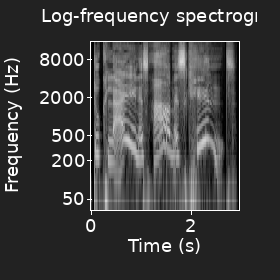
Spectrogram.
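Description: Man putting on a high-pitched, doting old woman. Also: very animated, extremely slow, gravelly, dry recording, clean studio sound, full character voice. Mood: pitying. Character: kindly, doting old woman, a harmless sorceress.

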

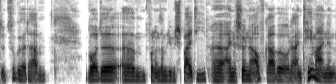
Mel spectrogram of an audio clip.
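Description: Dry-recorded, lowish-voiced male host. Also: no room sound. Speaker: podcast host. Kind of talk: casual, improvised hosting.

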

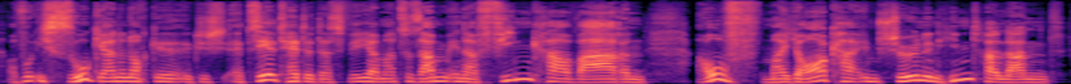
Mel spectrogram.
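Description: A man's voice: a little high, expressive, moderate pace. A man hosting a podcast, chatting casually in a rambling, self-deprecating way. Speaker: podcast host. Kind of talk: casual conversational podcast chat.

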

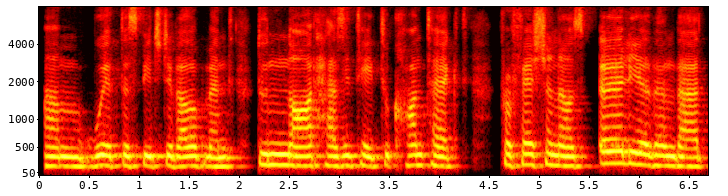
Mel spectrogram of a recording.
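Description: A woman's voice: lowish voice, darkish tone. A woman hosting an interview, earnestly advising listeners, with frequent fillers. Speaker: podcast host.

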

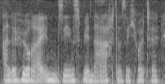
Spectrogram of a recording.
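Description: A woman hosting a podcast, reading an intro and then chatting with a guest, her voice hoarse from a cold. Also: on the low side, little pitch movement, a little fast, mellow, slight background noise. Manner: upbeat, with many fillers. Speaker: podcast host. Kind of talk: interview podcast, scripted intro then chat.

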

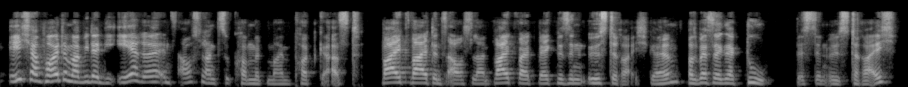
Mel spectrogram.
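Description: A woman's voice: medium pitch, moderate pace, hardly any pauses. A woman hosting a podcast, talking in an upbeat, encouraging, chatty way. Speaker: podcast host. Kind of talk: casual podcast interview.

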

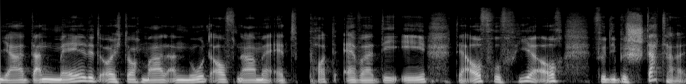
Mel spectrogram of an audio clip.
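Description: A man hosting a casual interview podcast with a jokey, irreverent way of talking. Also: fairly low pitch. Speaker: podcast host. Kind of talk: casual joking interview and sign-off.

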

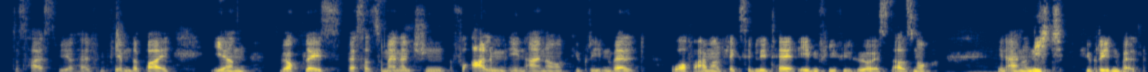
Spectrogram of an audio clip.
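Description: A man with a Swiss German accent answers a host's questions, thinking aloud as he works through his answers. His voice is husky and slightly breathy. His pitch sits in the middle of the range. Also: little pitch movement, moderate pace, bright, forceful tone. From Switzerland. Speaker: guest, startup co-founder and CEO. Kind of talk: casual interview answers.

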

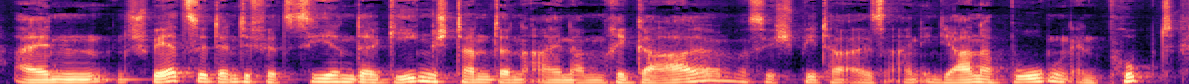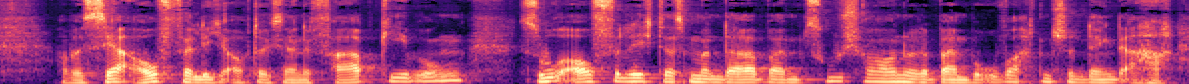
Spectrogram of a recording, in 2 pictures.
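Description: A man's voice: on the low side, fairly quick, creaky, warm tone, slightly rough. A man hosting a podcast, discussing video games analytically and explaining in long, articulate sentences. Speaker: podcast host.

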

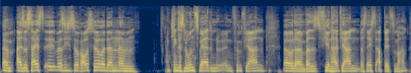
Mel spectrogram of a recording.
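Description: A man's voice: fairly high pitch, fairly even intonation, brisk. A man hosting a podcast in an informal way, often repeating and rephrasing as he goes. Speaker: podcast host. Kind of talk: casual interview and chat.

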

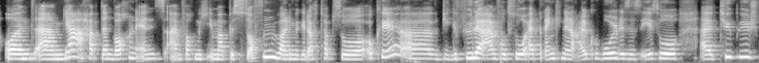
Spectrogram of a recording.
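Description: A young woman from Carinthia with an Austrian accent, talking openly as a podcast guest with plenty of filler words. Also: medium pitch. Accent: Austrian German, Carinthian. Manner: warm, open, lots of fillers. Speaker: podcast guest, mindset coach. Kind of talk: casual podcast interview.

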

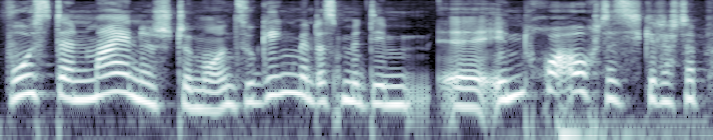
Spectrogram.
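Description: High, animated woman in playful chat. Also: quick pace. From eastern Germany. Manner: playful, reactive. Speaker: podcast co-host. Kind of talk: casual chat.

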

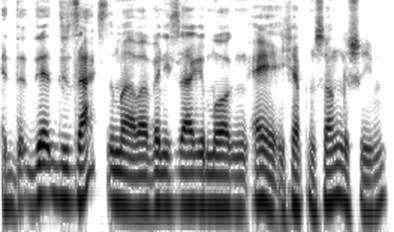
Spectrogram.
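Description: A man with a deep voice talks as a podcast co-host. He rambles casually, stumbling and restarting as he goes. The recording is close and dry, without room sound. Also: steady tone, dark tone, no room sound. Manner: halting, stumbling, self-interrupting.

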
